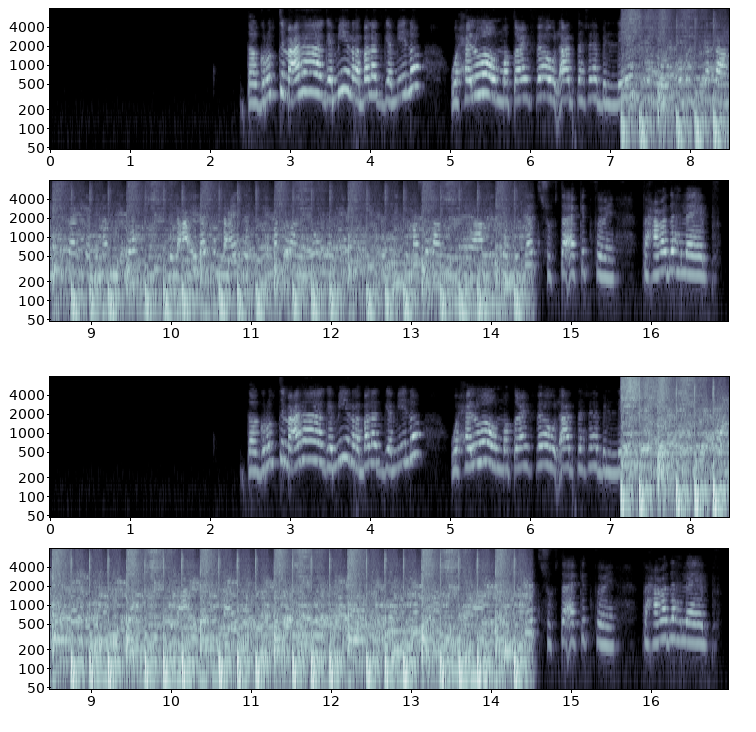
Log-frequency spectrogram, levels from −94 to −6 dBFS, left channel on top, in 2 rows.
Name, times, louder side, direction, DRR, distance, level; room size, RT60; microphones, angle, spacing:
voice 1, 2.5-4.6 5.0-9.6 9.9-14.5 14.9-15.5 15.9-16.7, left 4 dB, 25° left, 0.4 m, -33 dB
sound 1, 7.1-14.5, right 7 dB, 85° right, 0.3 m, -28 dB
2.7 x 2.0 x 2.3 m
head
